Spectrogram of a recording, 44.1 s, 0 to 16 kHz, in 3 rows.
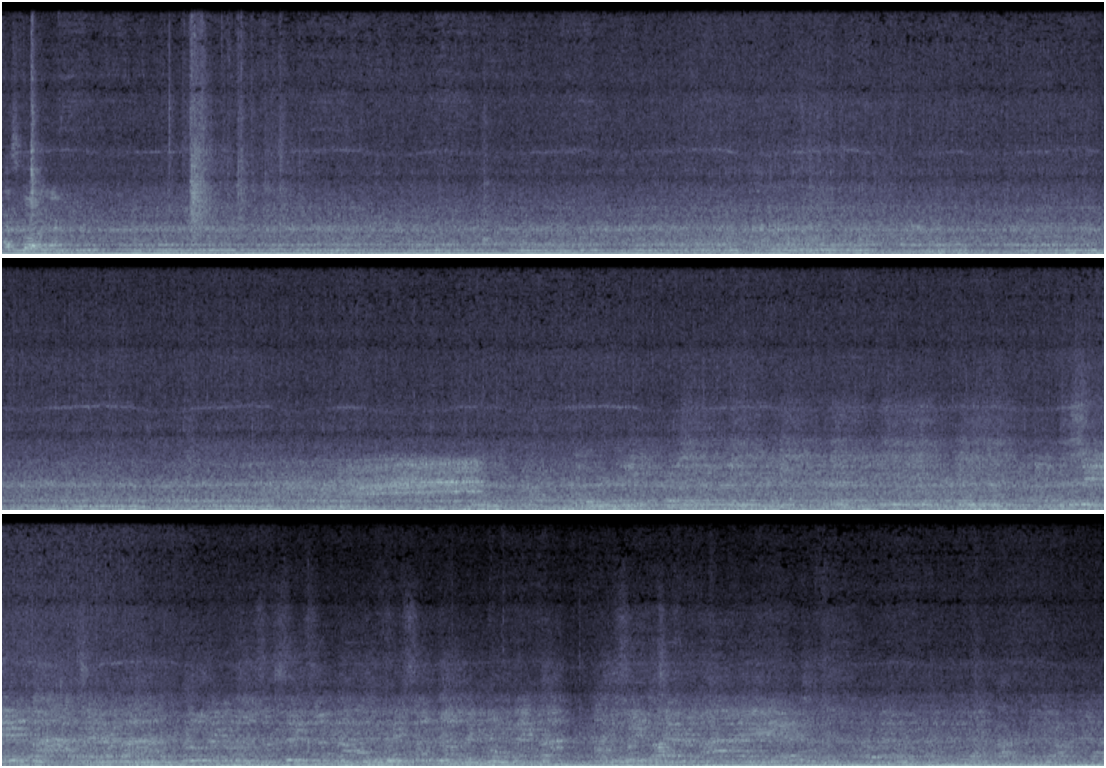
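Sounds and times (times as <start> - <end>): car engine idling: 0.0 - 44.0
higher-pitched whine: 15.4 - 44.0.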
